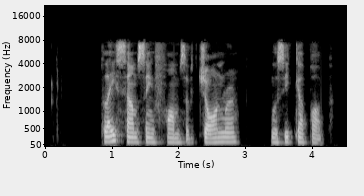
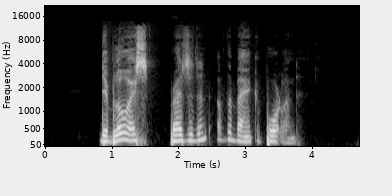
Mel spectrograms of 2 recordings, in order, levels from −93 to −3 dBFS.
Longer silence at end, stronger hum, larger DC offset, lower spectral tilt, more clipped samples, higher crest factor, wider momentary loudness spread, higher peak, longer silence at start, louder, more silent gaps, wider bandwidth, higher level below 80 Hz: second, 0.4 s vs 0.95 s; neither; neither; second, -3 dB/octave vs -5 dB/octave; neither; first, 24 dB vs 18 dB; about the same, 12 LU vs 13 LU; about the same, -2 dBFS vs -2 dBFS; about the same, 0.85 s vs 0.85 s; second, -24 LUFS vs -19 LUFS; first, 3.08-3.39 s vs none; second, 8.2 kHz vs 12.5 kHz; second, -66 dBFS vs -42 dBFS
